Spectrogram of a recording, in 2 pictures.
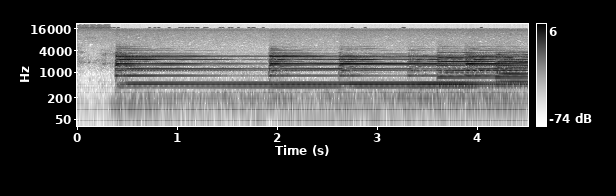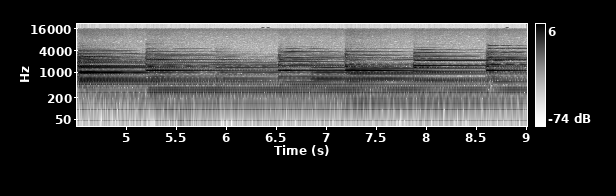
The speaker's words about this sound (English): The very same kind of mechanism that makes a little mechanical clock play a tune also drives the great carillon of the 14th century cathedral tower, which can be heard throughout the city of Utrecht.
